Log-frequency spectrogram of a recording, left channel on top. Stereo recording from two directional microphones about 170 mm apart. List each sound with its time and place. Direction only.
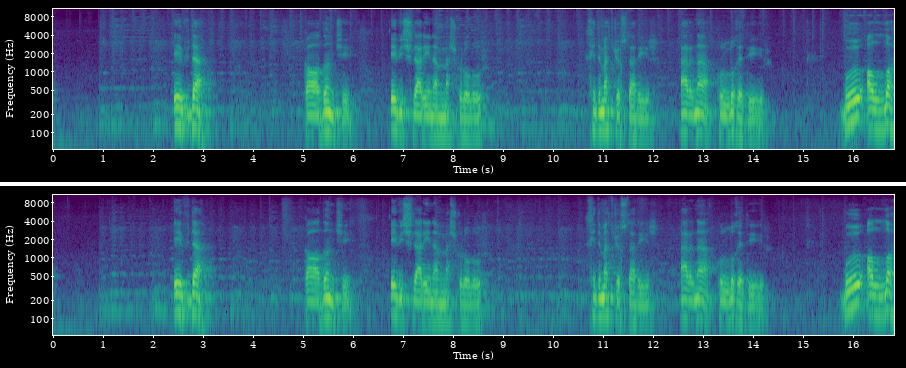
2.4 s a man's voice: 45° left (ahead or behind)
5.0 s a man's voice: 45° left (ahead or behind)
10.7 s a man's voice: 40° left (ahead or behind)
15.8 s a man's voice: 45° left (ahead or behind)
